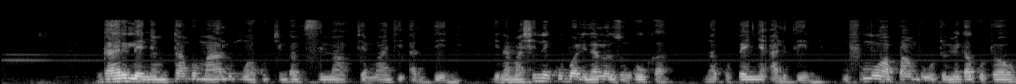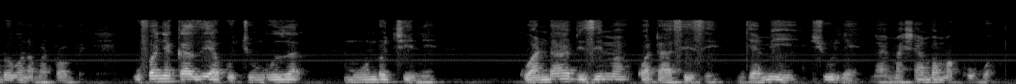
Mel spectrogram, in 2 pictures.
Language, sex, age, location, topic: Swahili, male, 18-24, Nairobi, government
